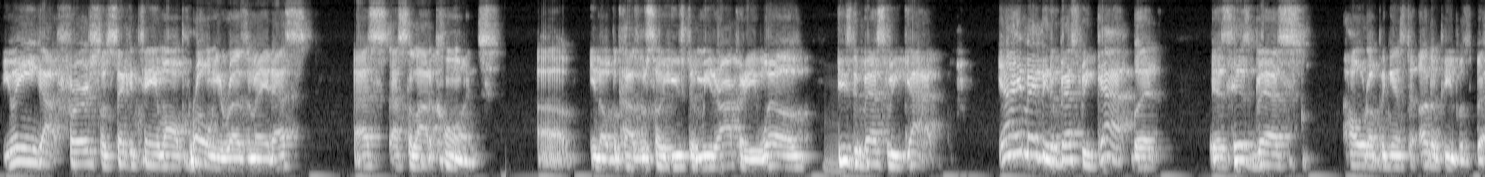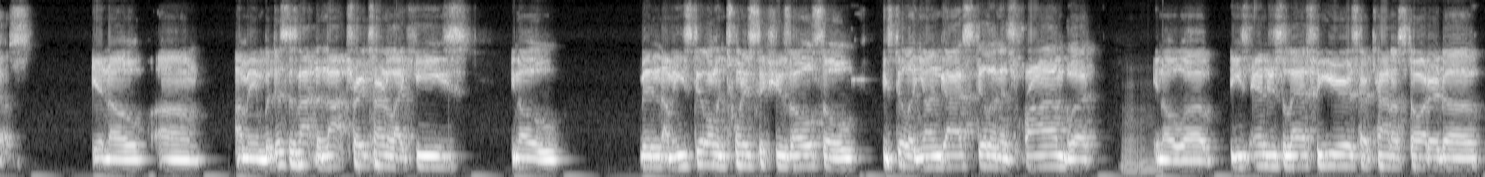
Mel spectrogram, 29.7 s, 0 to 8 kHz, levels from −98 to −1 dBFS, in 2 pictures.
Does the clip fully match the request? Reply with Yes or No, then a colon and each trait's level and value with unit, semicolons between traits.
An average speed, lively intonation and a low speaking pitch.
No: fast, 210 wpm; wide, 6.9 semitones; low, 130 Hz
